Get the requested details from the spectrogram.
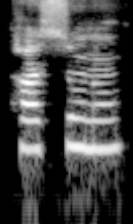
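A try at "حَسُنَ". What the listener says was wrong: Hasuna. There's a fatha on top.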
